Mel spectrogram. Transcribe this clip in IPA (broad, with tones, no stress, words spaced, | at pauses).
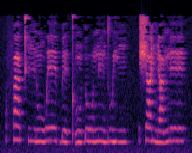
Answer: fa˦ kʰi˨ ɾũ˨weː˦ ɓe˨kʼũ˨ɗoː˦nĩ˦ du˦ji˦ | ʃa˦ɲa˨ ŋeː˦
